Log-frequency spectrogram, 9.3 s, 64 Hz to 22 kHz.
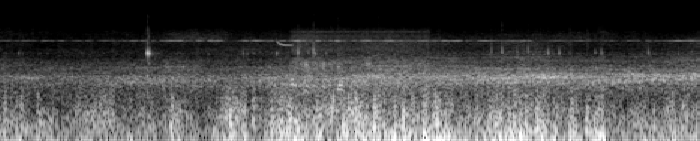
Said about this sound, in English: Hello, SFO. An Airbus A321.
